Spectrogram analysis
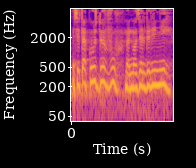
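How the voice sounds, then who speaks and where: A woman's voice: mid-range voice, fast, dark tone, close to an everyday voice. A middle-aged mother played by an actress speaks with stunned, icy composure and formal control. It sounds like an old radio play, muffled and lo-fi with a layer of noise. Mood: cold, accusing. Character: bereaved mother, stunned, coldly composed and accusing. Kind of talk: 1950s French radio drama acting. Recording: dull lo-fi old radio, noisy.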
